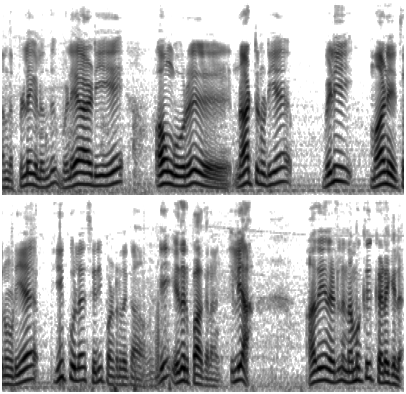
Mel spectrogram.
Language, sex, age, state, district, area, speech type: Tamil, male, 60+, Tamil Nadu, Tiruvannamalai, rural, spontaneous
